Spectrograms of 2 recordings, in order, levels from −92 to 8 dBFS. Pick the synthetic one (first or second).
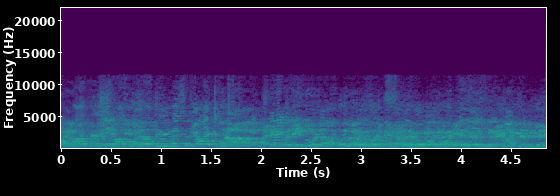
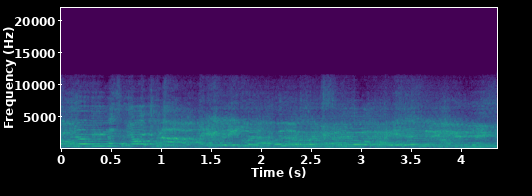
second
